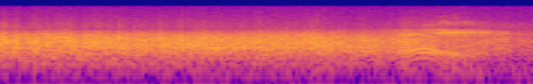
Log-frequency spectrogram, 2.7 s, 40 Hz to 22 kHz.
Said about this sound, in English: The weather report was right that day, and a little after 9 o'clock, it began to rain.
